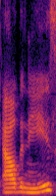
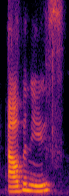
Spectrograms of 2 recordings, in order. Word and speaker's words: Albanese: We saw a win by Albanese. I figured out how to say it, not Albanese. Albanese kept his seat.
